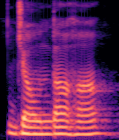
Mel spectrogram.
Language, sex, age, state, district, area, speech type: Punjabi, male, 18-30, Punjab, Patiala, urban, spontaneous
